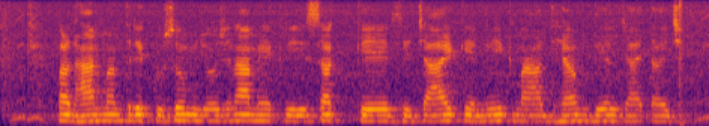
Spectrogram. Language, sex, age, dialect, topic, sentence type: Maithili, male, 18-24, Southern/Standard, agriculture, statement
